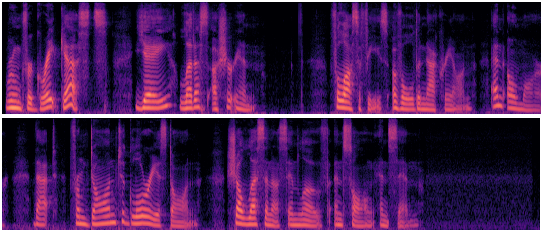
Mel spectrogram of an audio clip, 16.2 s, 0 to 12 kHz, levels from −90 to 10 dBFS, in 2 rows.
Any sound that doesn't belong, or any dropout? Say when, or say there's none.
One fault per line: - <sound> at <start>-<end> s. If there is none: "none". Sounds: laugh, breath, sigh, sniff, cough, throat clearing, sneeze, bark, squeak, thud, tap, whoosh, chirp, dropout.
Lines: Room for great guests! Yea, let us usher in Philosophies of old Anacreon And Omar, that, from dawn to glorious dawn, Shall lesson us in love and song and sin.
none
